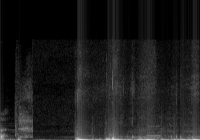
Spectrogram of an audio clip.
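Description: A short silent gap, then a thump about three-quarters of a second in and a steady low rumble: handling noise from a handheld microphone being held and moved.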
